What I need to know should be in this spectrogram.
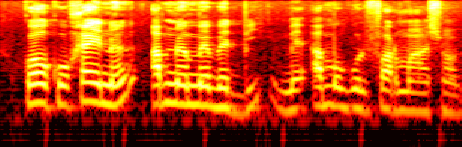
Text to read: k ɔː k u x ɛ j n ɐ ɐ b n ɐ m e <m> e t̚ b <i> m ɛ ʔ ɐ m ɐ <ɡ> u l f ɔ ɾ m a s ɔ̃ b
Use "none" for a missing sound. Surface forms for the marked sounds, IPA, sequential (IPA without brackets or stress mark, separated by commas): b, i, ɡ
